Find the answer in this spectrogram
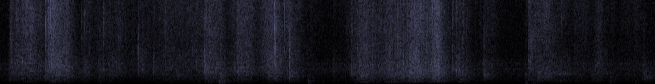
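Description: A black plastic rubbish bag rustling and crinkling in irregular bursts as blocks of floral foam are pushed down into the bag-lined pot, with a few light knocks.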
